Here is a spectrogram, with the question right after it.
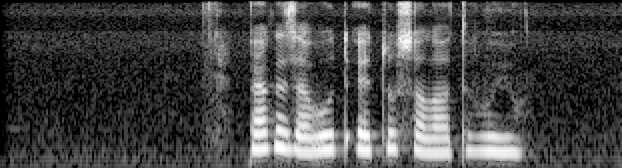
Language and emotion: Russian, neutral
